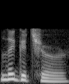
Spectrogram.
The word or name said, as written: ligature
